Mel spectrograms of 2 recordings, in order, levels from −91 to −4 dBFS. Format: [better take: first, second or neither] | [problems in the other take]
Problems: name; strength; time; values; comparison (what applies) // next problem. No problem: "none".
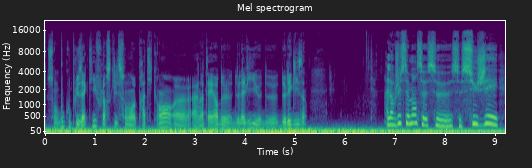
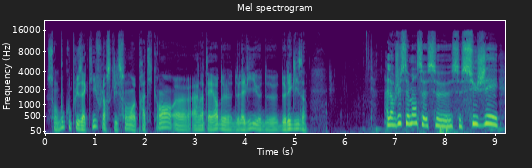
second | low rumble; faint; throughout; 25 dB below the speech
